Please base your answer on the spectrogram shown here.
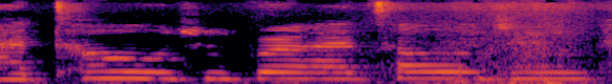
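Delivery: high-pitched I-told-you-so voice; imitated cousin. Cousin reacts to twins news.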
